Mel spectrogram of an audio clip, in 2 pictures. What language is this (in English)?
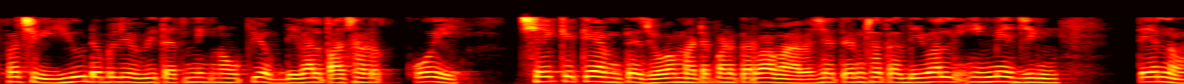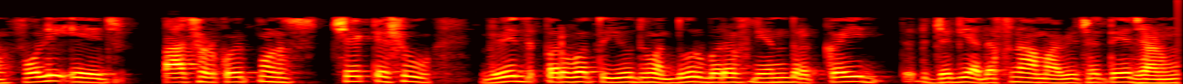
Gujarati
